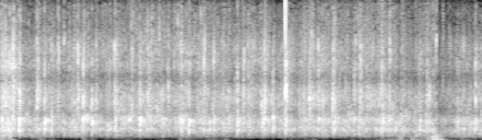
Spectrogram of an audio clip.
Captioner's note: applause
